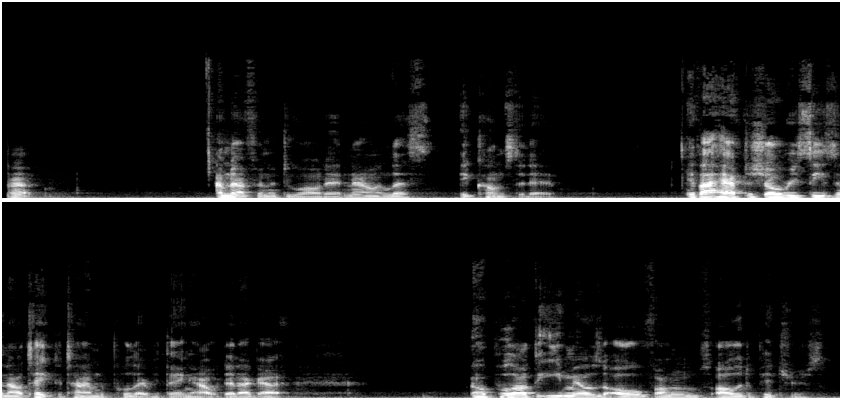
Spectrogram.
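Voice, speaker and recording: Close to tears, a woman with a low, gravelly voice rambles through a profane confessional video monologue. As a mother responding to her son's claims, she both apologizes and defends herself.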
